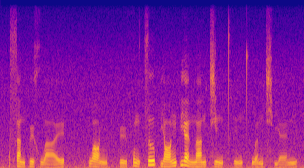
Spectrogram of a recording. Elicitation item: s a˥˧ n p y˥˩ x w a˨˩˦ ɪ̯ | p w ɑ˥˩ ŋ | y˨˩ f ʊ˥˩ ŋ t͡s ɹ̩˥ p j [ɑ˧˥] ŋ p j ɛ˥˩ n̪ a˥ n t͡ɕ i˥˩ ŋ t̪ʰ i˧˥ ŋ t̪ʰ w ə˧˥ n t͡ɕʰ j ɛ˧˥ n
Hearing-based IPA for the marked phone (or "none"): ɑ˧˥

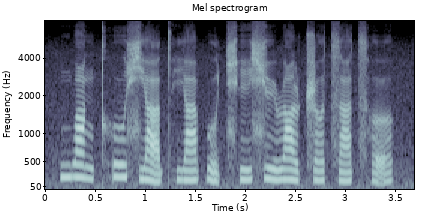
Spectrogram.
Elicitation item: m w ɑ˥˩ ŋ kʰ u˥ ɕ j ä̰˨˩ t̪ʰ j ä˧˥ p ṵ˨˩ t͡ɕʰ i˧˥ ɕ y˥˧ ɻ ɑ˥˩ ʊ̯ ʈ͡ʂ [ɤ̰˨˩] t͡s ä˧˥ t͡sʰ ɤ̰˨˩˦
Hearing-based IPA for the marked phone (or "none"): ɤ˧˥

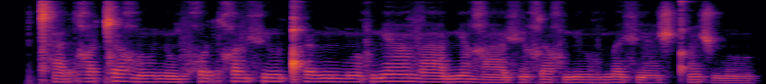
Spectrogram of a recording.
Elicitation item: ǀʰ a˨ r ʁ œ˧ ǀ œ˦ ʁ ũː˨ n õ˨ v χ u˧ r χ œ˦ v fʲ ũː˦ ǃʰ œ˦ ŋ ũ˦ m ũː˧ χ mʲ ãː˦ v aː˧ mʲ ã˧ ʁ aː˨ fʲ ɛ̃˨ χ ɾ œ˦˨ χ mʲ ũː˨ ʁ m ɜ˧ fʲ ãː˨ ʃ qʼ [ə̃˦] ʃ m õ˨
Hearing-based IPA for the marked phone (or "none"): ɛ̃˦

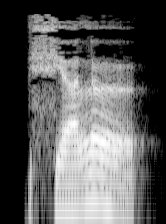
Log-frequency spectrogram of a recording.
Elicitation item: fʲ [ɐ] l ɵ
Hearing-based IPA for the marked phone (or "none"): ɐ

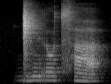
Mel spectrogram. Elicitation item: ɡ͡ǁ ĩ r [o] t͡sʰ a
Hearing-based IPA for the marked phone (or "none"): o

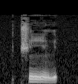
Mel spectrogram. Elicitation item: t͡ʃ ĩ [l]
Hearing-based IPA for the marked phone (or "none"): l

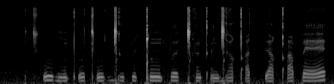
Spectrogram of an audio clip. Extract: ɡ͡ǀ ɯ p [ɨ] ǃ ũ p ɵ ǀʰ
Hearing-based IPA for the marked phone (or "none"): ɨ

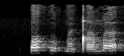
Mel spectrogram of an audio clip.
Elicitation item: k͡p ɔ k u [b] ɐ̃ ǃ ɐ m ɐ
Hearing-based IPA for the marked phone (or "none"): ɓ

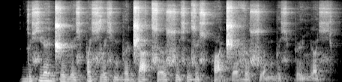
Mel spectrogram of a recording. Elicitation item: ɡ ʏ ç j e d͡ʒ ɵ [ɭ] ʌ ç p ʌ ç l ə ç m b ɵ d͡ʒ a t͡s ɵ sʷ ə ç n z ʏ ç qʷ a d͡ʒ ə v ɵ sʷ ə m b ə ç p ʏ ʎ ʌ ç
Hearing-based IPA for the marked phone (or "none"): ʎ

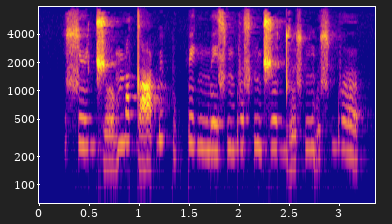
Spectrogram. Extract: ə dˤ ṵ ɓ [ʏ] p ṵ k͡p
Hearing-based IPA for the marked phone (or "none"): ʏ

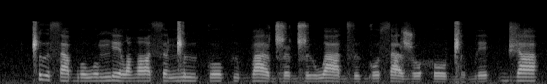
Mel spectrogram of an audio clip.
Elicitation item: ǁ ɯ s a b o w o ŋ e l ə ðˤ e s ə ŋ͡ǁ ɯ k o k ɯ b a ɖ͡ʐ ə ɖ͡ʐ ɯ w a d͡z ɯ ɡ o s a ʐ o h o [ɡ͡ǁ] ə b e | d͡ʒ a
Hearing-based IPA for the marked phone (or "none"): ɡ͡ǁ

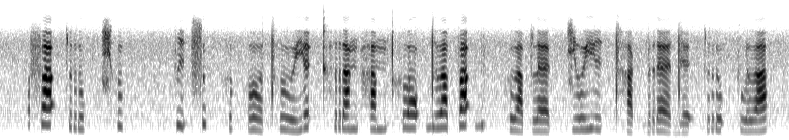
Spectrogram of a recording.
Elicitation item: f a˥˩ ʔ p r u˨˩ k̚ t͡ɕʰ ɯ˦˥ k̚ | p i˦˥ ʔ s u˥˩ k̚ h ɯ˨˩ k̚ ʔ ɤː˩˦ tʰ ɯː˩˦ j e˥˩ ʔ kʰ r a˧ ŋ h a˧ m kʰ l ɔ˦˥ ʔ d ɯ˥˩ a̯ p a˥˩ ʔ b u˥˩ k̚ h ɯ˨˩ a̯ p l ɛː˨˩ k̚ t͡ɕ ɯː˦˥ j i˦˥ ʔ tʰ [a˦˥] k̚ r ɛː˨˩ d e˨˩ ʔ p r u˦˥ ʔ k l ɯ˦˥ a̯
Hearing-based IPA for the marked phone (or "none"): a˨˩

